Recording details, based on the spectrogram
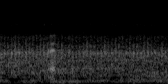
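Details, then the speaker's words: Mitsubishi Strada Triton GLX 4M40 diesel after nozzle repair for low power and black smoke: quiet, steady idle with even rhythm and nearly no vibration. Power is restored and smoke is fine on the road test. "mesinnya sudah sangat kering sudah mantap ini tidak ada apa getarannya sudah sangat minim ya nyaris tidak ada getaran suara kita setelah pengerjaan ya"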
